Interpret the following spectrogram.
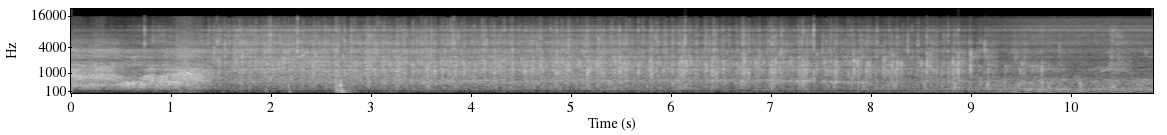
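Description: Massed officer cadets shouting together, loudest in about the first second, then a steady crowd noise with many small sharp clicks running through it.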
